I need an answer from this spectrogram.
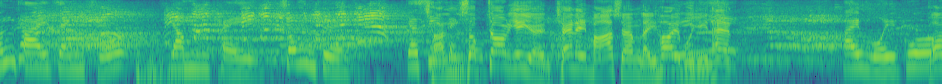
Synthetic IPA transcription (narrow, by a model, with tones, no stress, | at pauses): nkaː˧jt͡sɪ˧ŋfuː˨˥jɐ˨mkʰe˨˩jt͡sʊ˥ŋpuː˨nkɛː˧st͡siɐ˥˨˩nsʊ˨k̚t͡sɔː˥ŋjiː˨˧jœː˨˩ŋt͡sʰɛː˨˥ŋne˨˧jmaː˨˧sœː˨˧ŋle˨˩jɦɔː˥jwuː˨˩jiː˨˧t̪ʰɛː˥ | hɐ˨jwuː˨˩jkuː˥˧kɔː˨˥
